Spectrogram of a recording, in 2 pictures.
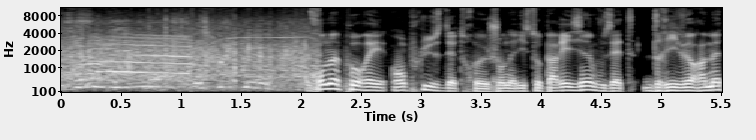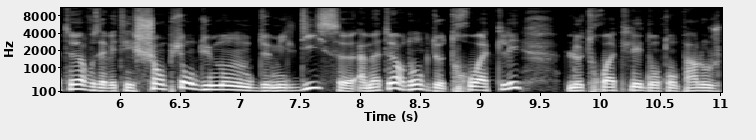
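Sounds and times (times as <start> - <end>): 
dense applause from racecourse grandstand crowd: 0.0 - 2.7
large racecourse grandstand crowd roaring and cheering: 0.0 - 2.8
speech: 2.2 - 11.0.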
